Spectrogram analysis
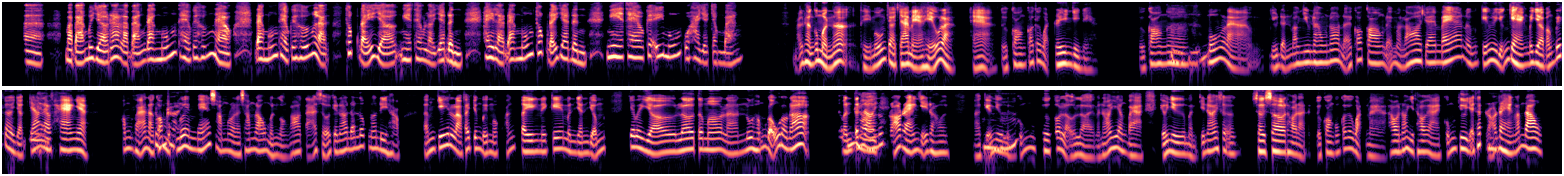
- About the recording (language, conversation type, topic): Vietnamese, advice, Bạn cảm thấy thế nào khi bị áp lực phải có con sau khi kết hôn?
- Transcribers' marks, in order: tapping; other background noise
